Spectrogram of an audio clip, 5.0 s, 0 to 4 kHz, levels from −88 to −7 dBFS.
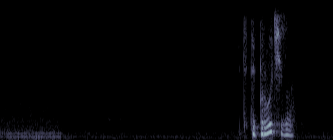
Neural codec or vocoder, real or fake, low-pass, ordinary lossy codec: codec, 16 kHz, 8 kbps, FunCodec, trained on Chinese and English, 25 frames a second; fake; 3.6 kHz; Opus, 16 kbps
